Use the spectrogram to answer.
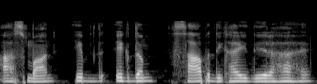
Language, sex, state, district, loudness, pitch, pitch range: Hindi, male, Jharkhand, Ranchi, -18 LUFS, 145 Hz, 140-155 Hz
